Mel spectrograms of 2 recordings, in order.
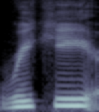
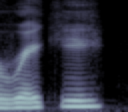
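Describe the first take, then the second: First: Reiki said with an "ee" first, REE-kee; first vowel of Reiki like "see"; pronounced REE-kee. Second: Reiki said with an "ay" first, RAY-kee; first vowel of Reiki like "day"; pronounced RAY-kee. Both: Shown as a demonstration. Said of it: "probably gonna say it wrong. Is it".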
